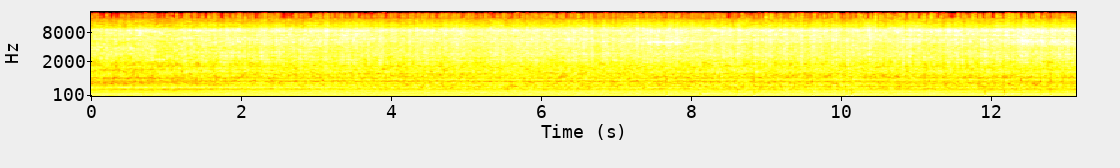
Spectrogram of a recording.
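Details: Honda HS520 single-stage 5 hp snowblower, just started on choke after an auger pulley belt replacement. The single-cylinder engine runs steady and even at a constant speed with no belt slip or squeal: normal running.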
